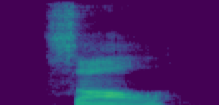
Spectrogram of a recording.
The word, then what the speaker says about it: Saul: Saul, which rhymes with ball.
